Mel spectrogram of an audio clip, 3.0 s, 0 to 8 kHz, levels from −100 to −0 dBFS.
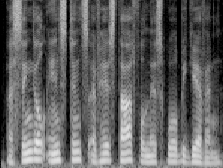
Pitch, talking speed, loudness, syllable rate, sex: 120 Hz, 180 wpm, -18 LUFS, 5.3 syllables/s, male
